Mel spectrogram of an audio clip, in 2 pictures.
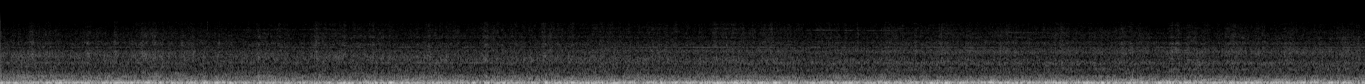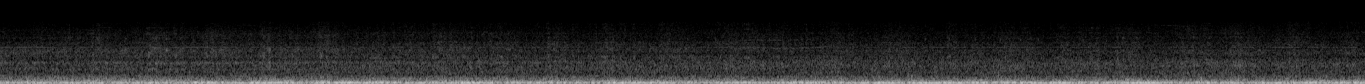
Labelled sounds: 8.0	9.0	killer whale, 4.2 to 5.5 kHz

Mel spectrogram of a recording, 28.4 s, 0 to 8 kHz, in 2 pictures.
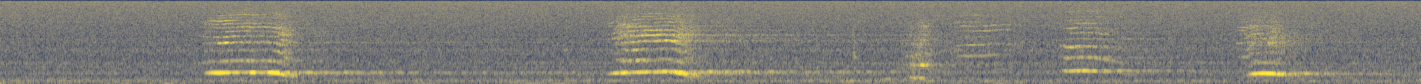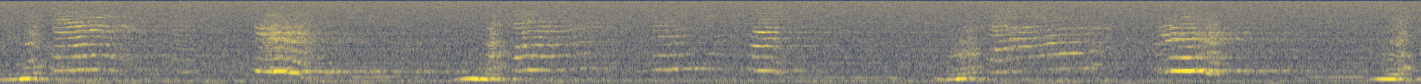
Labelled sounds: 2.0	3.0	humpback whale, 0.80 to 4.7 kHz
6.2	6.9	humpback whale, 0.80 to 4.4 kHz
9.5	10.1	humpback whale, 0.96 to 4.6 kHz
10.6	11.3	humpback whale, 0.80 to 3.5 kHz
14.7	15.4	humpback whale, 0.90 to 4.3 kHz
16.8	17.3	humpback whale, 1.6 to 3.0 kHz
19.3	20.1	humpback whale, 0.86 to 3.1 kHz
20.8	21.1	humpback whale, 0.96 to 2.2 kHz
21.7	22.1	humpback whale, 0.86 to 2.6 kHz
24.1	25.1	humpback whale, 0.80 to 3.2 kHz
25.8	26.3	humpback whale, 0.86 to 2.5 kHz

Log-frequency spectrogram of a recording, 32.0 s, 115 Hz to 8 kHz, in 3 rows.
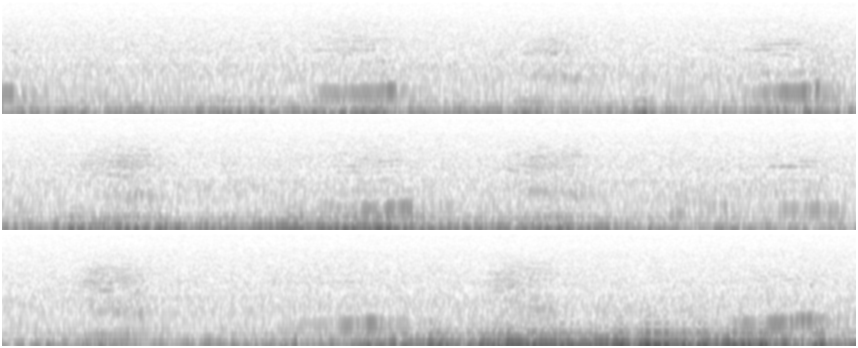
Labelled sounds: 9.3	10.0	humpback whale, 1.1 to 2.0 kHz
15.4	15.7	humpback whale, 1.5 to 1.6 kHz
20.2	20.9	humpback whale, 1.2 to 1.6 kHz
28.0	28.2	humpback whale, 2.5 to 2.7 kHz

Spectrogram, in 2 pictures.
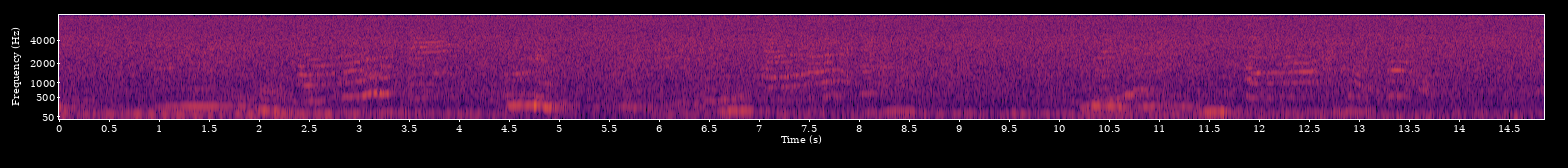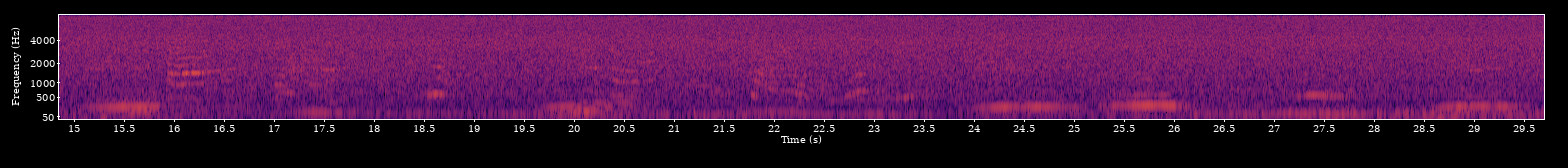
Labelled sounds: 2.6	4.0	humpback whale, 0.96 to 3.9 kHz
4.5	4.9	humpback whale, 1.3 to 2.4 kHz
7.0	7.9	humpback whale, 0.80 to 2.8 kHz
11.9	12.6	humpback whale, 1.4 to 1.7 kHz
12.9	13.2	humpback whale, 0.80 to 1.1 kHz
15.9	16.5	humpback whale, 0.86 to 2.5 kHz
20.1	20.7	humpback whale, 0.96 to 1.8 kHz
21.2	21.5	humpback whale, 0.80 to 0.90 kHz

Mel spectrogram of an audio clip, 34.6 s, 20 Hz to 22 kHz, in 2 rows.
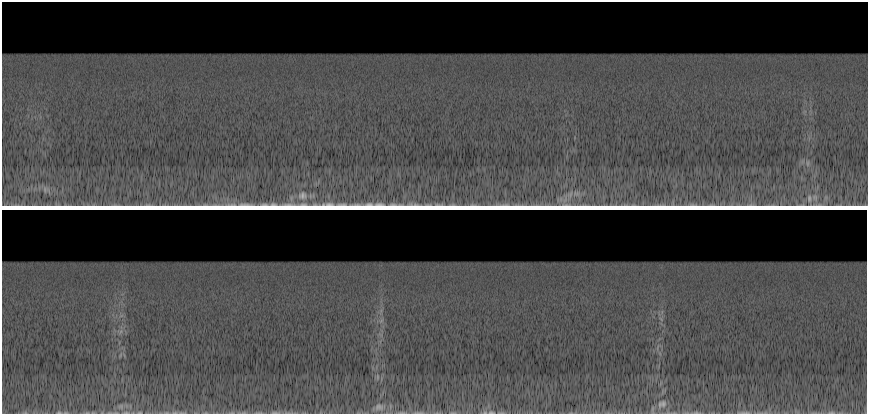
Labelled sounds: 15.9	16.2	humpback whale, 0.80 to 0.93 kHz

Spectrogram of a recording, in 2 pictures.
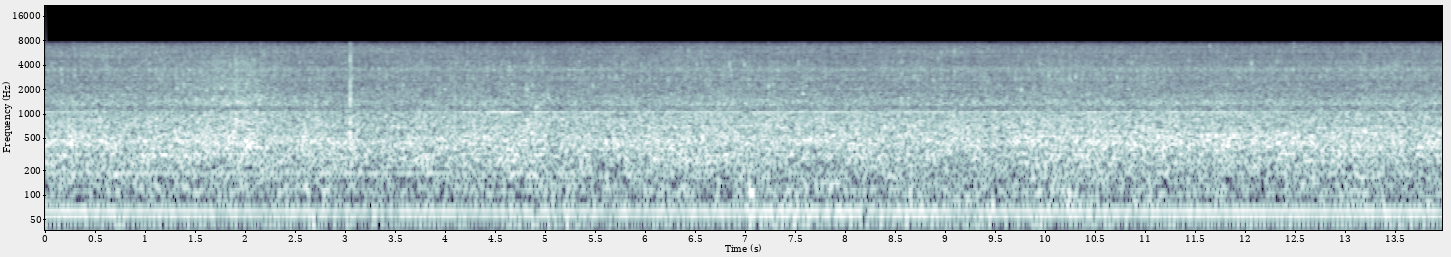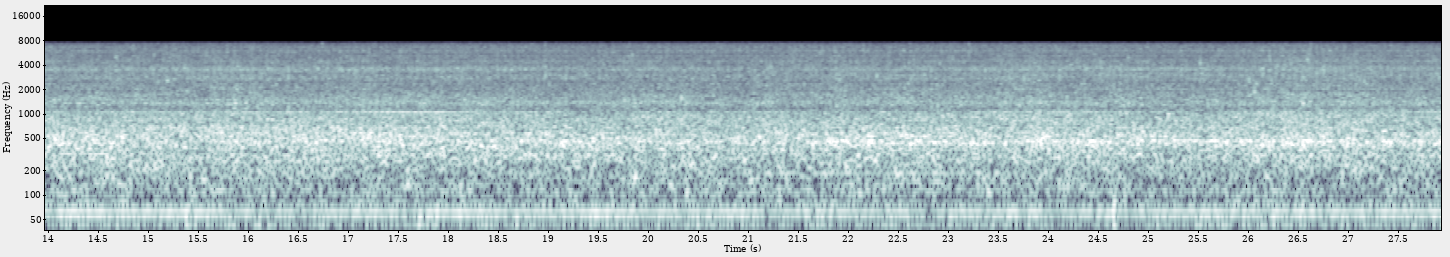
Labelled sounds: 4.4	4.8	vessel noise, 1.0 to 1.2 kHz

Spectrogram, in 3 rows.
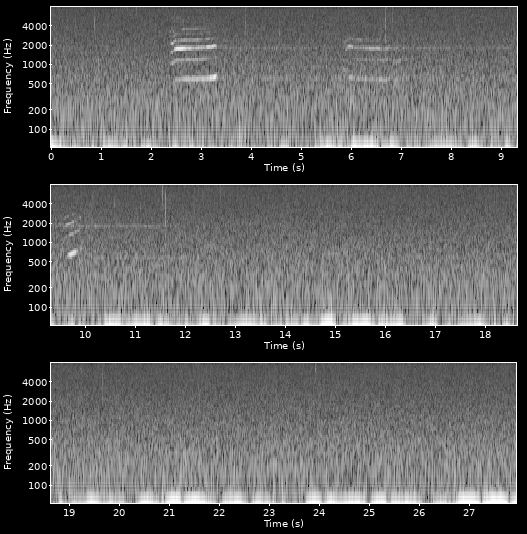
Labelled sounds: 2.2	3.4	killer whale, Bigg's (transient), AT1 transient, 0.44 to 5.7 kHz
5.8	7.1	killer whale, Bigg's (transient), AT1 transient, 0.46 to 2.7 kHz
9.4	10.1	killer whale, Bigg's (transient), AT1 transient, 0.53 to 2.9 kHz

